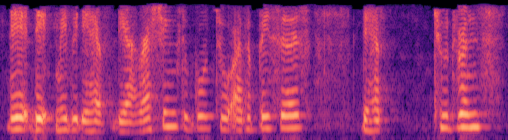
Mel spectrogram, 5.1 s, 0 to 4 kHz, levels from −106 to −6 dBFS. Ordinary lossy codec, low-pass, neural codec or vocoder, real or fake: MP3, 24 kbps; 3.6 kHz; codec, 16 kHz, 8 kbps, FreqCodec, smaller model; fake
